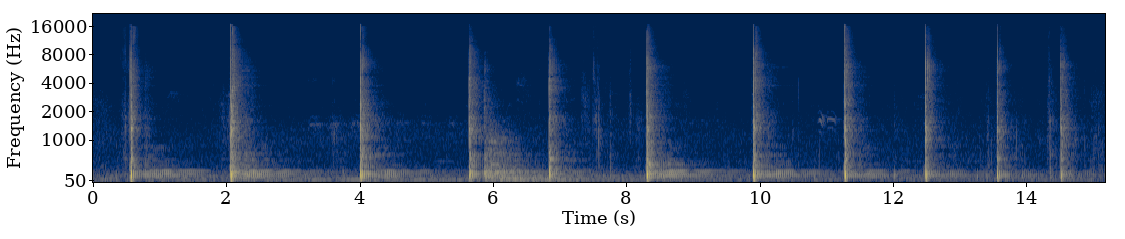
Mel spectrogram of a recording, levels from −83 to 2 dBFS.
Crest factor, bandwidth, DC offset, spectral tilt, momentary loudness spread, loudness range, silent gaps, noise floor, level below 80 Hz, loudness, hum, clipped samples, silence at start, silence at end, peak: 28 dB; 16.5 kHz; under 0.1%; -5.5 dB/octave; 26 LU; 5 LU; none; -55 dBFS; -50 dBFS; -31 LUFS; none; under 0.1%; 0.25 s; 0.45 s; -4 dBFS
